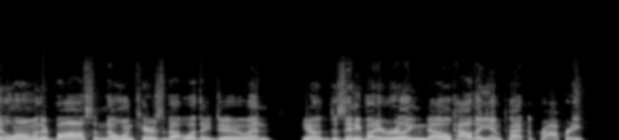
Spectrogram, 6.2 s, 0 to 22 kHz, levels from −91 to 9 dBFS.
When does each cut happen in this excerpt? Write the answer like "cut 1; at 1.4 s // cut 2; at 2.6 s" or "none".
cut 1; at 4.5 s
